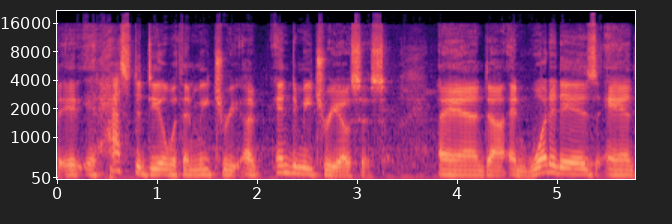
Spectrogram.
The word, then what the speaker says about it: endometriosis: Yeah, endometriosis.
